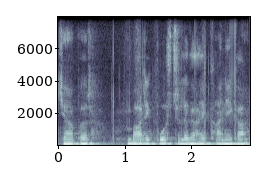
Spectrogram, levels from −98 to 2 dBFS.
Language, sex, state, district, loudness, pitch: Hindi, male, Himachal Pradesh, Shimla, -14 LUFS, 125 Hz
